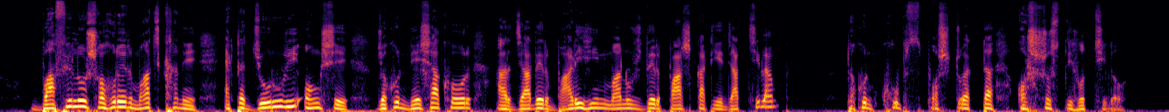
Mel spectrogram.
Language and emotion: Bengali, fearful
